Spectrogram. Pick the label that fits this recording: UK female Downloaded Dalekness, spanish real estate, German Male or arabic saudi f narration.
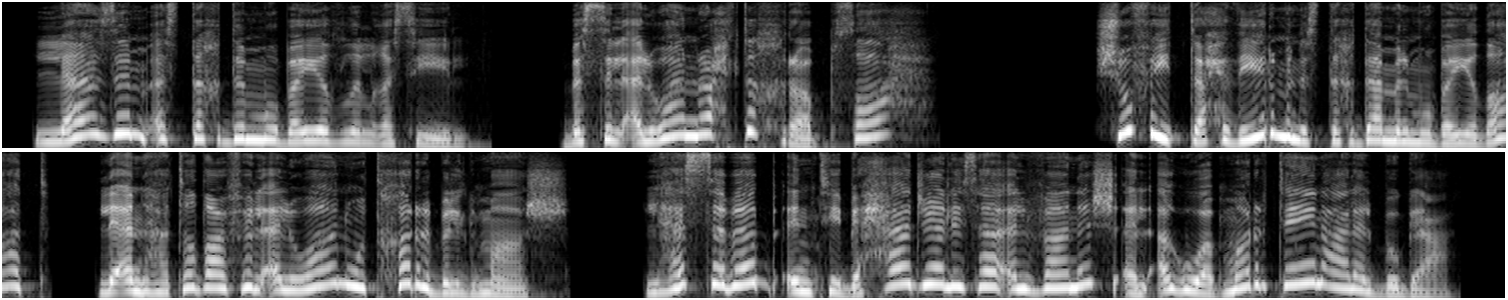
arabic saudi f narration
